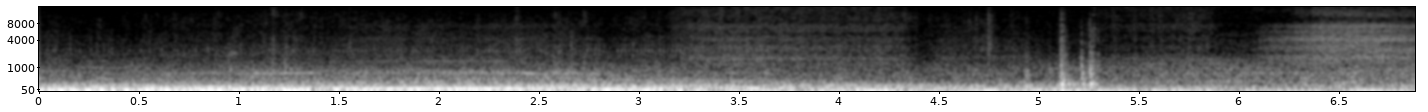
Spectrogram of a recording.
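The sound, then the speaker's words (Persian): A car's steady low engine rumble as Matin Daftari drives it along a highway, easing off as the car comes to a stop in front of a house, followed by a brief mechanical whir near the end. No one speaks. “اتوبان، متین دفتری سوار ماشینش رانندگی میکنه.”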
